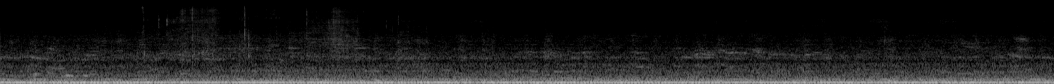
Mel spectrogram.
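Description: Steady low mechanical hum with no change in pitch or level, like a motor or machine running nearby.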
